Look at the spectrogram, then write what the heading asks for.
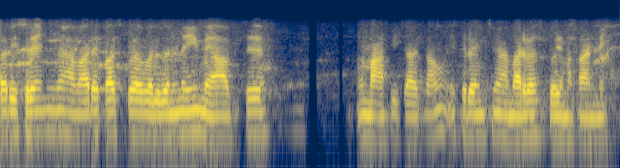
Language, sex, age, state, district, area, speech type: Urdu, male, 60+, Uttar Pradesh, Lucknow, rural, conversation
